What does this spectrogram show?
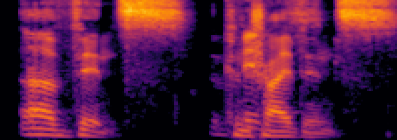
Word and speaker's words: contrivance: Contrivance. Contrivance. Okay. Yeah, I'll give you a hint. It's not Vince. It's more like Vance.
